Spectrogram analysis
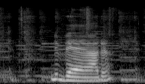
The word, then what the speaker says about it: Nevada: So we're based in Las Vegas, Nevada.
